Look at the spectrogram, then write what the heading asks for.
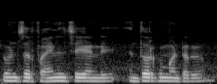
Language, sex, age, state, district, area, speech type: Telugu, male, 45-60, Andhra Pradesh, Anakapalli, rural, spontaneous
